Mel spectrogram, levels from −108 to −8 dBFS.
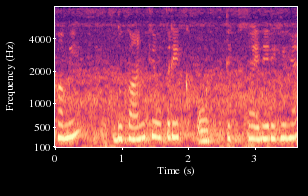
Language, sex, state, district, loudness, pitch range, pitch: Hindi, female, Punjab, Pathankot, -14 LUFS, 260-290 Hz, 275 Hz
